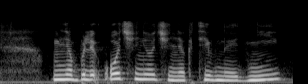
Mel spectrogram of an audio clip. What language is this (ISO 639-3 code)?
rus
